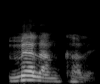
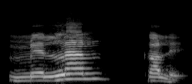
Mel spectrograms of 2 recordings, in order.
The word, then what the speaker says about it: melancholy: A, stress is on the first syllable.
